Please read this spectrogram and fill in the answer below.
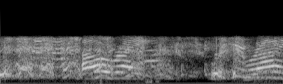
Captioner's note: laughter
